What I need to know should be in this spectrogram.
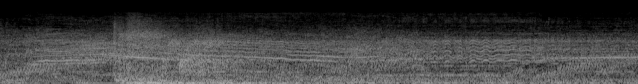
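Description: A shimmering magical whoosh swells and bursts.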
